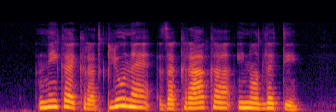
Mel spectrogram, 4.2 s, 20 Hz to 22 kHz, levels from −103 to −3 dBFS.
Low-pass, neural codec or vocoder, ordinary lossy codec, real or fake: 9.9 kHz; none; none; real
